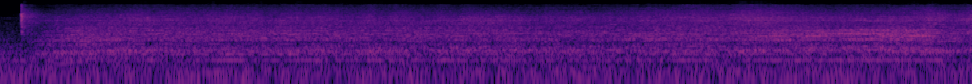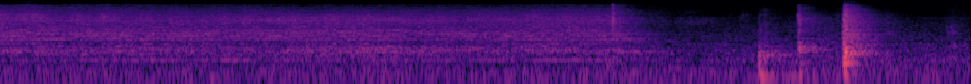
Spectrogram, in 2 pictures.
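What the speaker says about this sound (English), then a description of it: "We'll grab the heat gun, heat this epoxy up just a little bit." A heat gun blows steadily while warming epoxy on a glitter-coated tumbler, giving a loud, constant airy roar for about eight seconds before it cuts off, followed by a few sharp handling clicks and knocks.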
